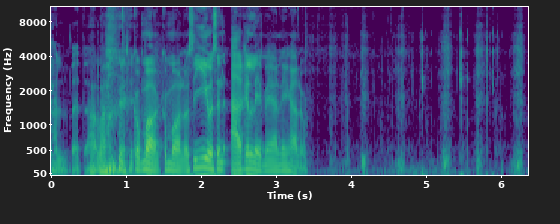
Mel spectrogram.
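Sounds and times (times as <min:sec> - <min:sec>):
speech: 0:00.2 - 0:03.5
laughter: 0:00.6 - 0:01.2
crunchy chewing of a snack: 0:03.4 - 0:06.3.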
